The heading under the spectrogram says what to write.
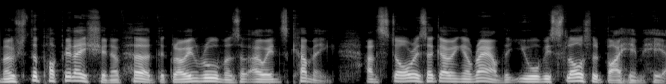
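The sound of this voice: Ordinary rises and falls of pitch in an unforced reading voice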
